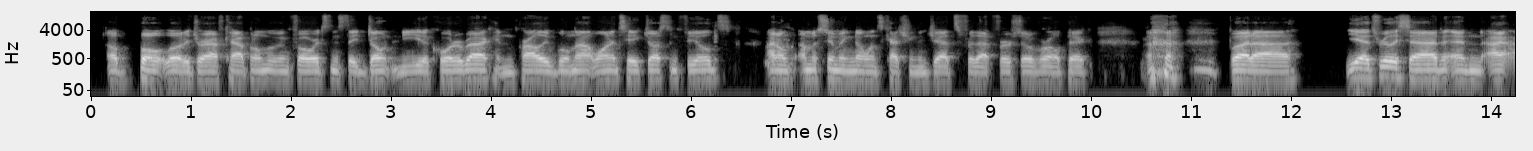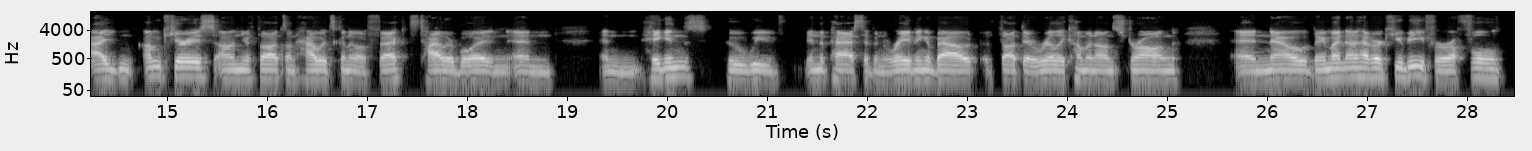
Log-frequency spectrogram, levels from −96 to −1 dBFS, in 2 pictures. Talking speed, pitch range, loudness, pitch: 185 wpm, 105-115 Hz, -26 LUFS, 110 Hz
